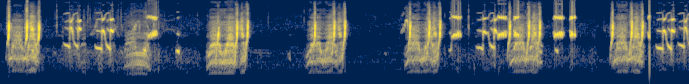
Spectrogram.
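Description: Common quail: quick sharp whistled notes in triplets, mixed with harsher, rasping bursts repeated about every second.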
